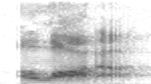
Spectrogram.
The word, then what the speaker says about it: a lot of: A lot of is pronounced a lotta, a lotta.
